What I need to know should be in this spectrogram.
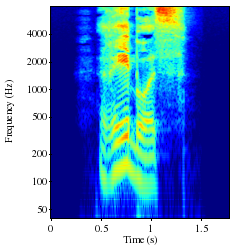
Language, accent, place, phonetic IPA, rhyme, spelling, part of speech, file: German, Germany, Berlin, [ˈʁeːbʊs], -eːbʊs, Rebus, noun, De-Rebus.ogg
- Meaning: rebus (type of word puzzle)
